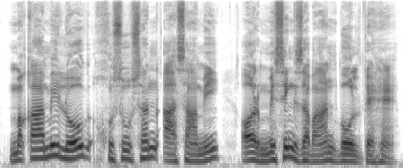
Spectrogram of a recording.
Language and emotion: Urdu, neutral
